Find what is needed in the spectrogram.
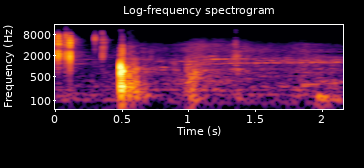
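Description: Two ten-sided percentile dice rolled onto the paper pages of an open book: a few sharp clicks and taps in the first half-second.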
